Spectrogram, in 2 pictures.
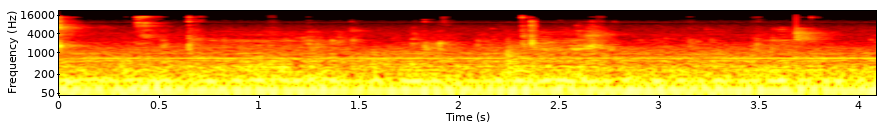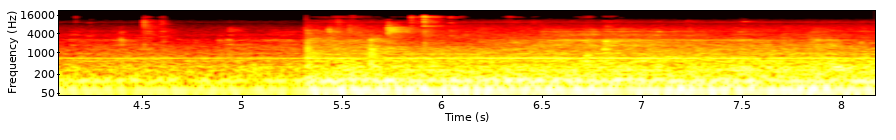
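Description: Faint mouth sounds of a man chewing a bite of crab cake, with a few small clicks of a metal fork, over a steady low hum.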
